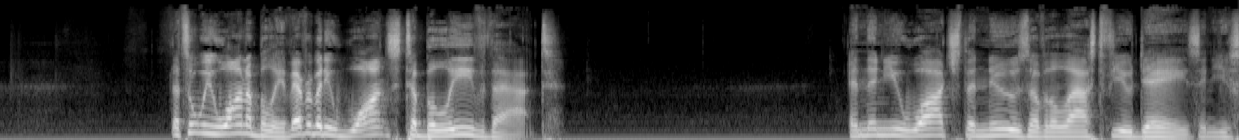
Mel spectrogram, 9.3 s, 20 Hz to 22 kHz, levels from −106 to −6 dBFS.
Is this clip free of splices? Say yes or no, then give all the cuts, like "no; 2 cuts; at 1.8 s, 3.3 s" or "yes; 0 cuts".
yes; 0 cuts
